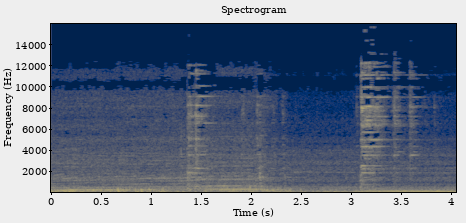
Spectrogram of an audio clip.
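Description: A flatbed tow truck's engine runs steadily, powering the winch that drags the car toward the bed, with two short high metallic squeals from the winch cable and hooks.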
